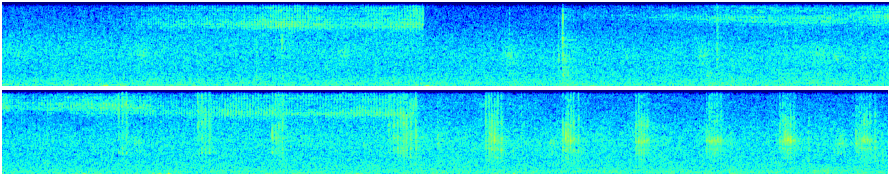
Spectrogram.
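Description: Faint high insect buzzing outdoors, in stretches. In the second half it turns to short high ticks about twice a second. Low wind rumble sits underneath.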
